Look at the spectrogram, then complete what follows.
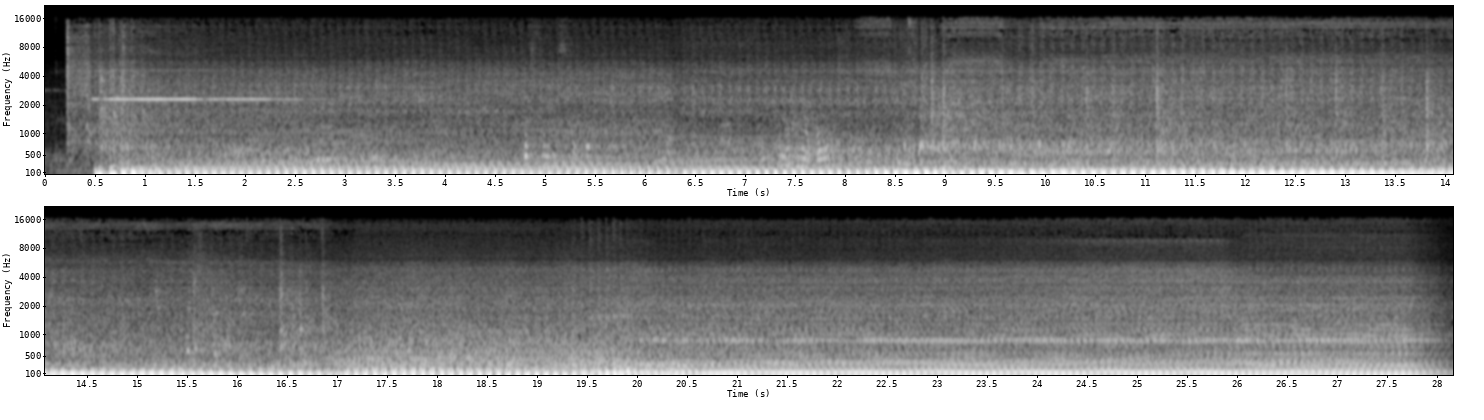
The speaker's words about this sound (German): Mit einem Minikran wurde der Rotor in den unteren Spulenkörper gehoben und in den Lagerschalen fixiert.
